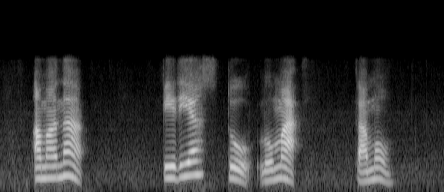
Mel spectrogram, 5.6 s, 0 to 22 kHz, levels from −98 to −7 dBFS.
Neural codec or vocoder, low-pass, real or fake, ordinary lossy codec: codec, 16 kHz, 0.7 kbps, FocalCodec; 7.2 kHz; fake; Opus, 24 kbps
